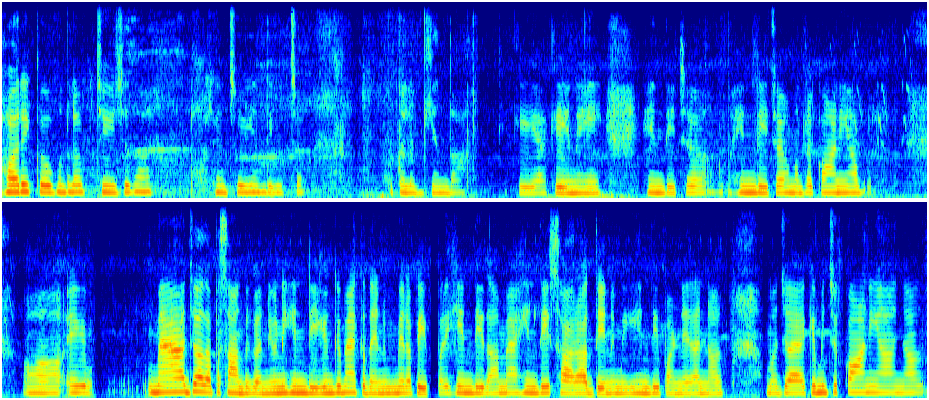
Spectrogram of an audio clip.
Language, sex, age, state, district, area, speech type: Dogri, female, 18-30, Jammu and Kashmir, Samba, rural, spontaneous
